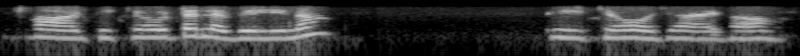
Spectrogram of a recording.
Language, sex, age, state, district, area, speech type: Hindi, female, 18-30, Madhya Pradesh, Harda, urban, conversation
